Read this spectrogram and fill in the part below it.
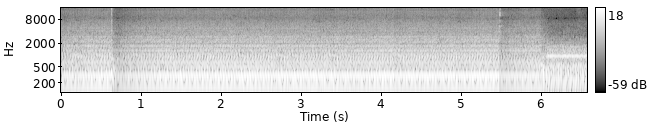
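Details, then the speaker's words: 1973 Dodge Dart with a freshly rebuilt 360 (roller cam), first-start prep, frame-mounted electric fuel pump priming to about 5.5 psi; loud, steady buzzing hum at a constant pitch with no surging or rattle, so the pump is normal but noisy. "Man, this pump is loud. It's kind of how all on-frame pumps seem."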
